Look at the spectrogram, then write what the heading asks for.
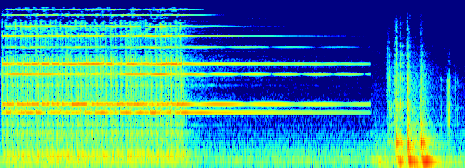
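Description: A telephone bell rings in a bright, sustained, metallic ring that fades out after a few seconds, followed by a brief clattering sound near the end.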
